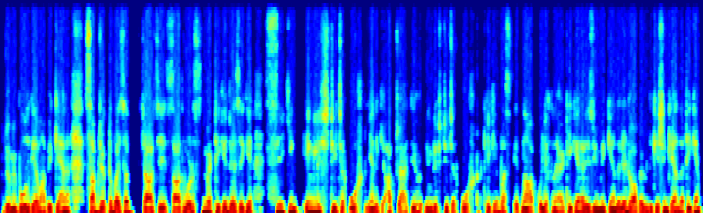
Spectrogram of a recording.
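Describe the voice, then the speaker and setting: Fast-talking tutor with a dark, husky voice. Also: male voice, mid-range voice, no echo. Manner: repeats "theek hai" and "bhai sahab", slows down to dictate English phrases. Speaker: teacher. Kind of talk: exam-prep lecture. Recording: dull lo-fi dry sound.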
